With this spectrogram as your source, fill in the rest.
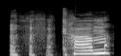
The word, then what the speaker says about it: comfortable: to me it's important wait you said comfortable with four syllables I thought you are you a four syllable or three- syllable comfortable must be four comforable and and I've got a listener right now being like no no no no it's three syllables for sure comfortable comforable comfortable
